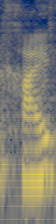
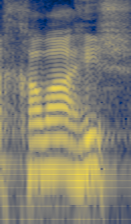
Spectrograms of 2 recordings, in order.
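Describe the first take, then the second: First: ख्वाहिश read as khahish, silent व; spoken form. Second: ख्वाहिश with the written व sounded, kha-wa-hish; spelled-out form. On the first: Teacher shows how ख्वाहिश is actually read, silent व. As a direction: say ख्वाहिश the normal way, dropping the व. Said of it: "पढ़ते क्या है?". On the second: Teacher shows how ख्वाहिश is written, sounding the व. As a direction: say ख्वाहिश letter by letter as written, voicing the व. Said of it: "लिखे क्या?". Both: Shown as a demonstration.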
